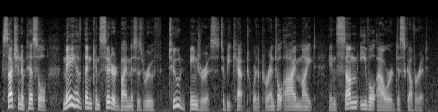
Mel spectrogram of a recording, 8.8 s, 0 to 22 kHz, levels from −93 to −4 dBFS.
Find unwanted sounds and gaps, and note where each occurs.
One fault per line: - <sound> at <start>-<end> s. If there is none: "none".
- dropout at 3.7-3.8 s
